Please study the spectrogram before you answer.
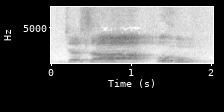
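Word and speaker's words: جزاؤهم: If you stretch this, it will become the sound of waw. Waw is just sitting there, helping this hamza to sit on a chair. Okay? So that is the way it is in the Quran. Jaza'uhum. Okay? Waw should not be recited.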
